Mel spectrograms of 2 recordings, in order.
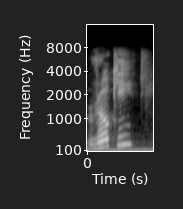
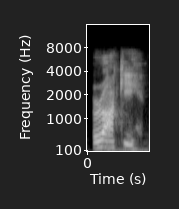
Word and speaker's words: rocky: here the word is instead of being roki it's rocky rocky rocky or rocky great great nice job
